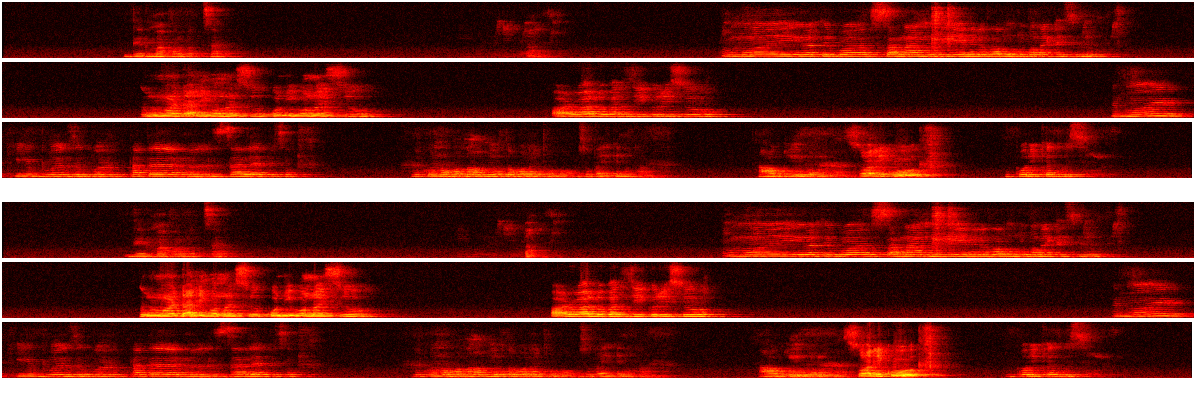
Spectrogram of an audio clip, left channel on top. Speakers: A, on the left; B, on the right.
A: ডেৰ মাহৰ বাচ্ছা। কি মানে?
B: <inaudible>
A: মই ৰাতিপুৱা চানা মুড়ি এনেকৈ জালমুড়ি বনাই খাইছিলোঁ।
B: মই দালি বনাইছো কণী বনাইছো। আৰু আলু ভাজি কৰিছোঁ।
A: মই কি <unintelligible> তাতে জালে পিছত। একো নবনাওঁ সিহঁততে বনাই থ'ব পিছত আহ কেনে খাম। আহৰিয়ে
B: উম
A: বনাব,
B: ছোৱালী ক'ত
A: পৰীক্ষাত গৈছে।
